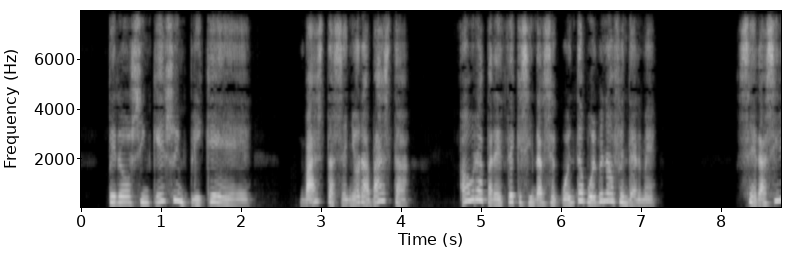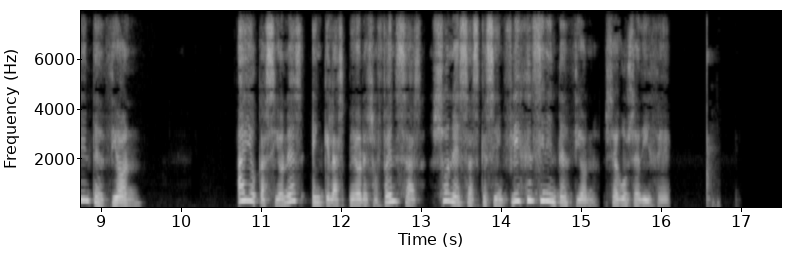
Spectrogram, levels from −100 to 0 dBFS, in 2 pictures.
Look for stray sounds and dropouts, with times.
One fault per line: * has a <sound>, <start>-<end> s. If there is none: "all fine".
* has a thud, 16.6-16.8 s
